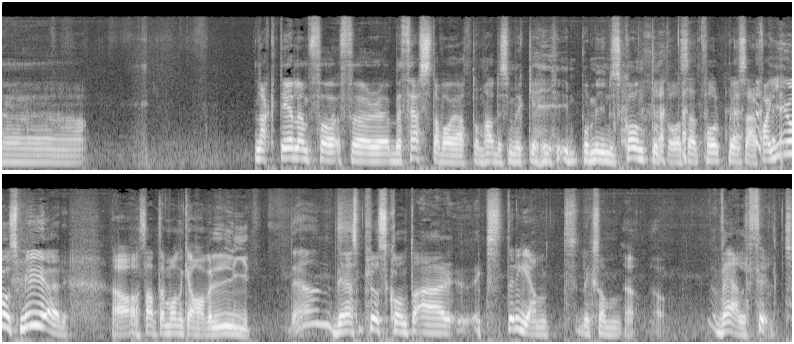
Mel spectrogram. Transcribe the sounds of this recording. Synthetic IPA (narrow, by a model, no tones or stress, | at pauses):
nakːd̪eːlənfœfœɾbɛfɛst̪avaɾjɵat̪̚d̪ɔmhad̪ːəsɔmʏkːəpʰɔmiːnɵskʰɔnt̪ʊd̪ɔsɔat̪fɔlk̚blɛvsɔæːɾfajɵsmeɾɑsant̪amɔnɪkahavɛlːiː | d̪eːɾaspʰlɵskʰɔnt̪ʊæɾɛkst̪ɾeːmt̪lɪksɔm | vɛːlfʏ̰lt̪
